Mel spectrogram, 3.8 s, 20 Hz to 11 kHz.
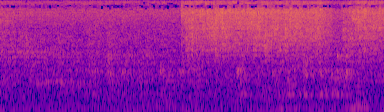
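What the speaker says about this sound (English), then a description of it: "Now I need 3/4 cup hot water. Get this steaming." Hot tap water runs steadily into a measuring cup, a continuous close hiss of flow that grows fuller and brighter partway through as the stream strengthens or the cup fills.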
